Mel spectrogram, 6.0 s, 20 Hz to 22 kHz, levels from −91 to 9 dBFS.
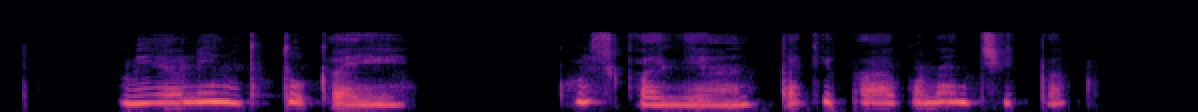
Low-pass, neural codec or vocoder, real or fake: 7.2 kHz; codec, 16 kHz in and 24 kHz out, 1.1 kbps, FireRedTTS-2 codec; fake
